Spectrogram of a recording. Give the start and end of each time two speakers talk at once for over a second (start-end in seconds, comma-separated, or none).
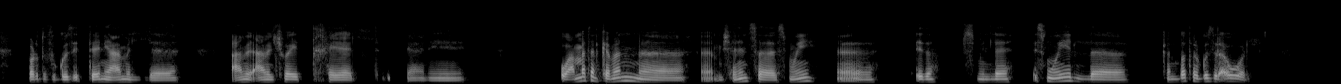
none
